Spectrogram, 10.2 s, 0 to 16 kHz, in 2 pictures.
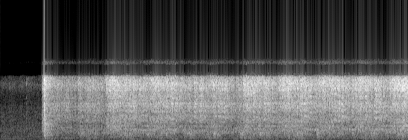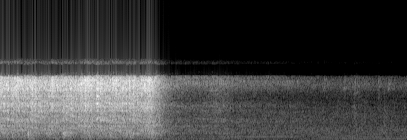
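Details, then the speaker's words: Gremlin that sat in fields for years, with a swapped-in unknown AMC 290 V8 from a 1968 Javelin, reused points, and fuel poured in: catches almost immediately and runs with a loud, slightly lumpy beat, starting again. "Here we go. Fire in the hole. Woohoo! We got life."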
